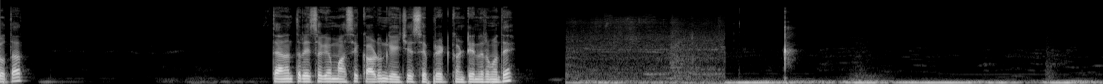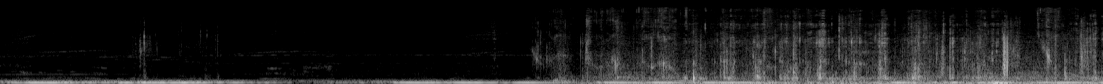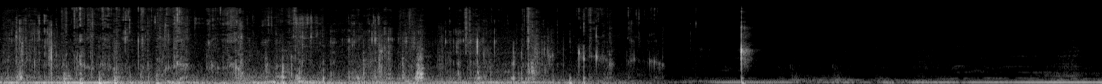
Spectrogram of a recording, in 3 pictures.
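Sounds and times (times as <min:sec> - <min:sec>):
low steady hum: 0:05.6 - 0:33.0
crunching and chewing: 0:16.4 - 0:29.6.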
